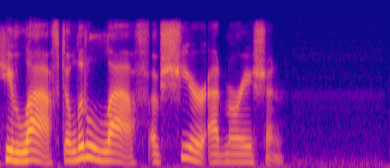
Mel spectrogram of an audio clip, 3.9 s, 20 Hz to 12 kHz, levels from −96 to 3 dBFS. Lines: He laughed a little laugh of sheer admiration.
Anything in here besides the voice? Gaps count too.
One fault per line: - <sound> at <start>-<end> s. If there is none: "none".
none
